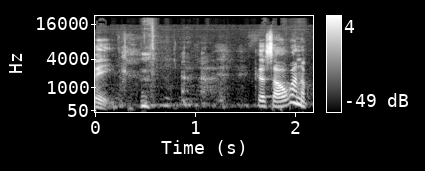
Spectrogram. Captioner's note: laughter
